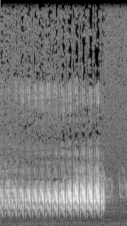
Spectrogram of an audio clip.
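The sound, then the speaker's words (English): A cactus wren sings from atop a prickly pear cactus in the Arizona desert: a loud, rapid, even run of many harsh, raspy chugging notes that stops abruptly, leaving near silence. “A cactus wren sings, perched atop a many lobed cactus.”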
